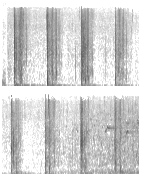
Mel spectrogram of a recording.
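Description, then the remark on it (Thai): Steady footsteps of a young man walking back to the water's edge to find a little fish, about eight crisp, evenly paced unhurried steps, clear with no voices over them. “เมื่อชายหนุ่มได้ยินดังนั้นจึงตัดสินใจเดินกลับไปที่ริมน้ำเพื่อหาเจ้าปลาน้อย”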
